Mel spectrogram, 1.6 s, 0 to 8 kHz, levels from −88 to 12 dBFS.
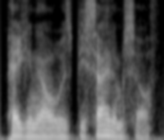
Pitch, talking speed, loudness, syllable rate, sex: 90 Hz, 145 wpm, -17 LUFS, 5.7 syllables/s, male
